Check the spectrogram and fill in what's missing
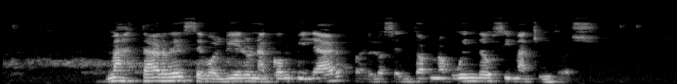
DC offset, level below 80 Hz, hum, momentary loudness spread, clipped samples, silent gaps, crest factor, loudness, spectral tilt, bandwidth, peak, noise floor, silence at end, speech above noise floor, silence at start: under 0.1%; -64 dBFS; none; 14 LU; under 0.1%; none; 18 dB; -18 LUFS; -5 dB/octave; 8.8 kHz; -2 dBFS; -59 dBFS; 0.85 s; 41 dB; 0.65 s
